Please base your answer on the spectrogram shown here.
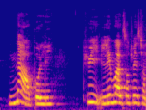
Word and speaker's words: Napoli: Les mots accentués sur l'avant-avant-dernière syllabe, ils sont appelés les parole sdrucciole. Napoli.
